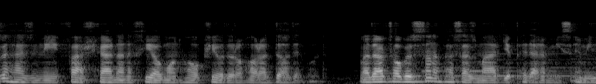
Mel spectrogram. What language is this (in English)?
Persian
